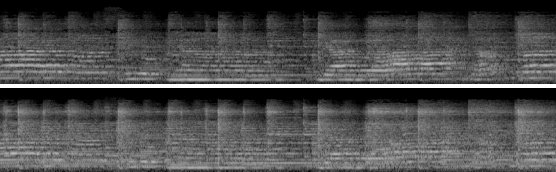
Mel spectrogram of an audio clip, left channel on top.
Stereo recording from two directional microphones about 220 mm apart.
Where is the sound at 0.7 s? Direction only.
40° right (ahead or behind).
